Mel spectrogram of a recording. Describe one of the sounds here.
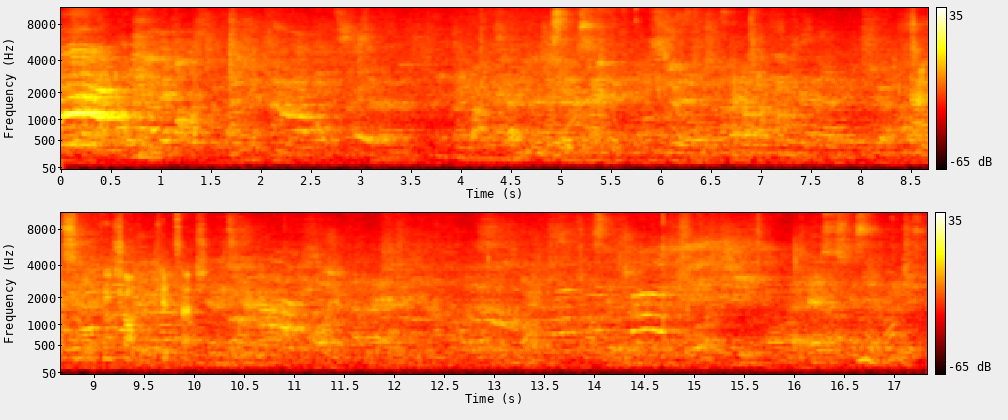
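A crowd of adults chatters nearby in a busy indoor room.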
